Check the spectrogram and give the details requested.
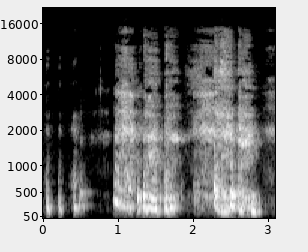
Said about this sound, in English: I can't laugh because it makes me cough.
